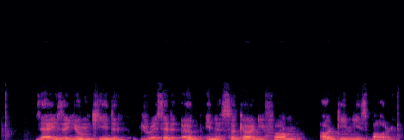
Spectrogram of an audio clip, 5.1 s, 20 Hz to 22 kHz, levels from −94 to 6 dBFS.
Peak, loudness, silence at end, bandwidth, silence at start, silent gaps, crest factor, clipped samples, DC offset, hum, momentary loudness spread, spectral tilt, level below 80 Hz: -14 dBFS; -31 LUFS; 0.05 s; 7.8 kHz; 0.05 s; none; 16 dB; under 0.1%; under 0.1%; none; 7 LU; -6 dB/octave; -74 dBFS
